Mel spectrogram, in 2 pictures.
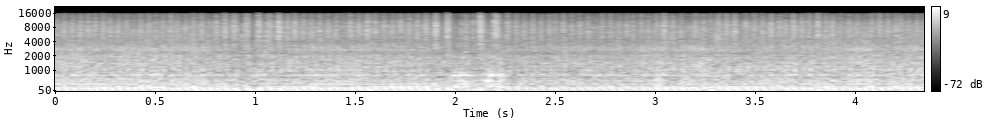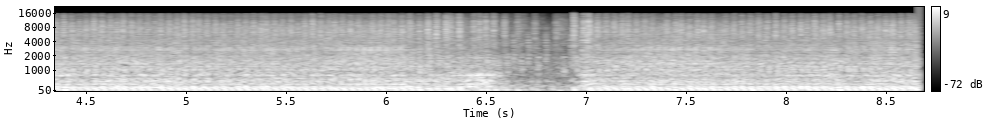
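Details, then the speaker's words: Lawn Boy push mower with four-stroke Tecumseh engine, no-start, brake cable tied, primed by hand: single cylinder chugs then sags and nearly quits before picking up; surging and dying, likely clogged carburetor needing cleaning. "all right so how you know the primer system works so uh this looks like it's going to need a carb clean"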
